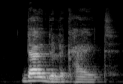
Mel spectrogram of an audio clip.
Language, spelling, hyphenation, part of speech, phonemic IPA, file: Dutch, duidelijkheid, dui‧de‧lijk‧heid, noun, /ˈdœy̯.də.ləkˌɦɛi̯t/, Nl-duidelijkheid.ogg
- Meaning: clarity, clearness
